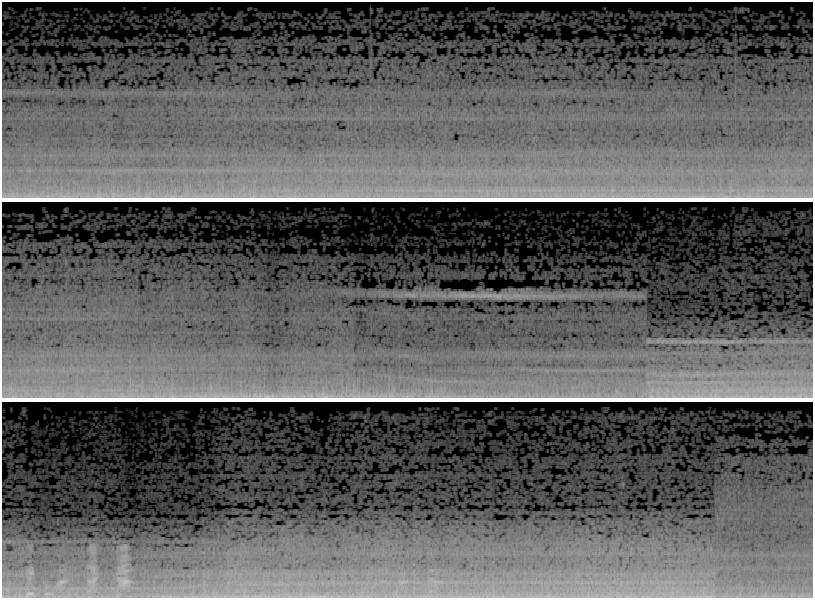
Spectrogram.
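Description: A motorbike engine hums steadily.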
